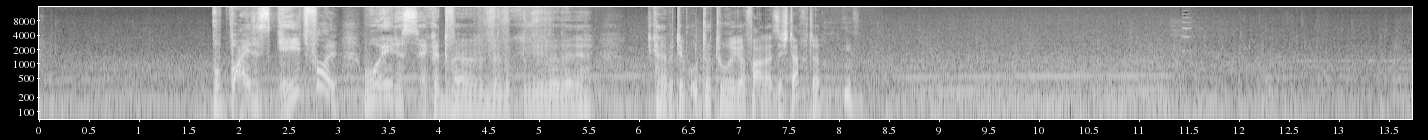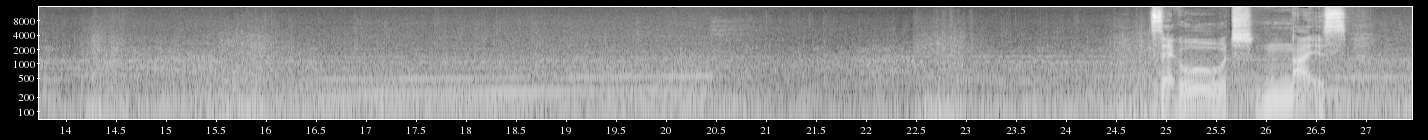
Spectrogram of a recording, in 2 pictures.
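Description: A racing car engine drones and revs up and down through gear changes.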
